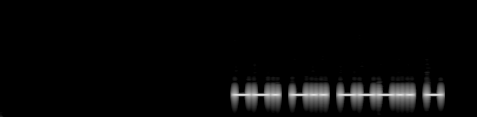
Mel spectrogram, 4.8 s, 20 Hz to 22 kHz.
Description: Morse code, heard as a keyed tone, about 25 wpm, 700 Hz. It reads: GD8T
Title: DXCC-100 Call Signs - 4 Characters - 25wpm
